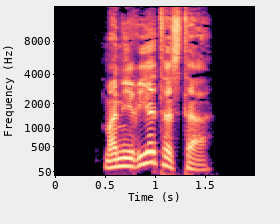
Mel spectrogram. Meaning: inflection of manieriert: 1. strong/mixed nominative masculine singular superlative degree 2. strong genitive/dative feminine singular superlative degree 3. strong genitive plural superlative degree
- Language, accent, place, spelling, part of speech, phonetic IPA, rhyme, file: German, Germany, Berlin, manieriertester, adjective, [maniˈʁiːɐ̯təstɐ], -iːɐ̯təstɐ, De-manieriertester.ogg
